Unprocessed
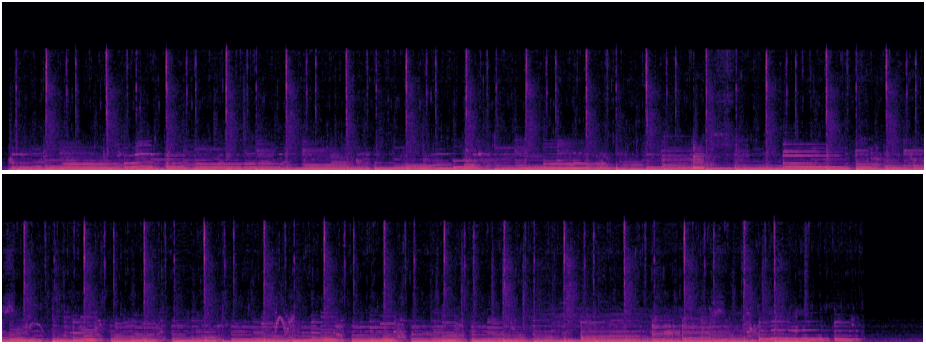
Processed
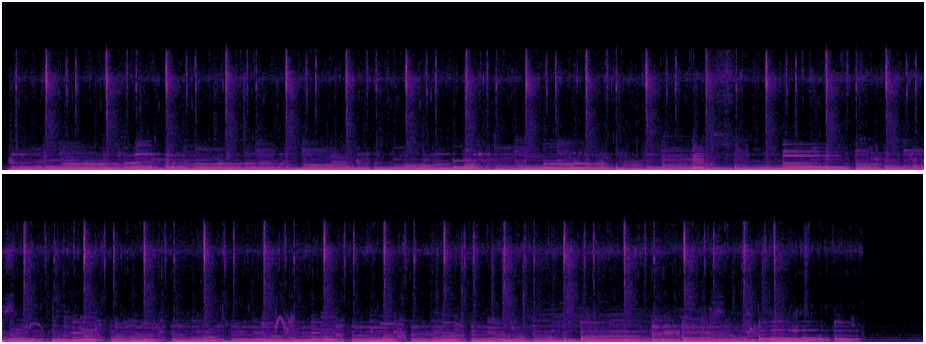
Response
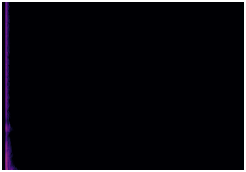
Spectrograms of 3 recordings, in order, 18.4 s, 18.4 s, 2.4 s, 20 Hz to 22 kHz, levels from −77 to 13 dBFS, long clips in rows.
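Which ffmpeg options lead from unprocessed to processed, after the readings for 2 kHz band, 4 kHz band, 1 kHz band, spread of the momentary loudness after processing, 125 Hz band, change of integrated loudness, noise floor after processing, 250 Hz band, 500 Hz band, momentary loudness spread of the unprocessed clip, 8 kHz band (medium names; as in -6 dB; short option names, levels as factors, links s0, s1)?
-5.0 dB, -5.0 dB, -5.0 dB, 2 LU, -5.0 dB, -4.5 dB, -44 dBFS, -5.0 dB, -5.0 dB, 2 LU, 0.0 dB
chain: -af "equalizer=f=12000:w=2.3:g=13,volume=0.562"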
